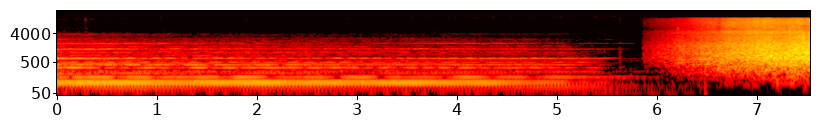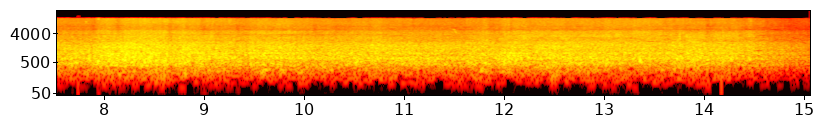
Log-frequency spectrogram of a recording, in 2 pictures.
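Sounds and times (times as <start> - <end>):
waves washing over rocks: 6.0 - 15.0.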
